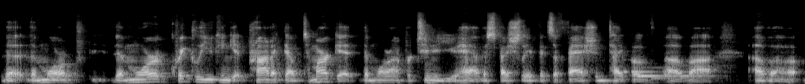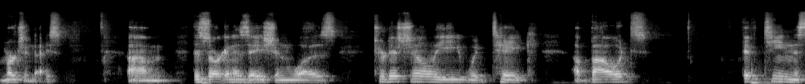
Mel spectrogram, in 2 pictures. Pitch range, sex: 95-130 Hz, male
